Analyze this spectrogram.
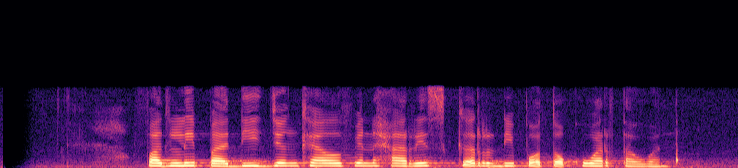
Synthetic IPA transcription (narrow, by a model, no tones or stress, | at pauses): fad̪lipadid͡ʒɨŋkʰɛlfinhaɾɪskɨrdipɔt̪ɔkwart̪awan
